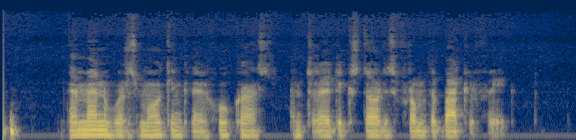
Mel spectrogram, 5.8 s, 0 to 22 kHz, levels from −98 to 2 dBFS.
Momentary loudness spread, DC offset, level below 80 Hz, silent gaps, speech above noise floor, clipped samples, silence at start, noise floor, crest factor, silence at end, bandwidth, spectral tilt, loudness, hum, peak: 15 LU; under 0.1%; -50 dBFS; none; 38 dB; under 0.1%; 0 s; -59 dBFS; 18 dB; 0.75 s; 10.5 kHz; -7.5 dB/octave; -22 LUFS; none; -4 dBFS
